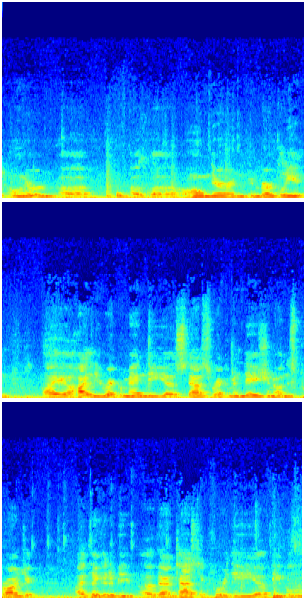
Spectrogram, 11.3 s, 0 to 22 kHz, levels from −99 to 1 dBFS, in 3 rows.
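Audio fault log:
No audible faults detected.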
